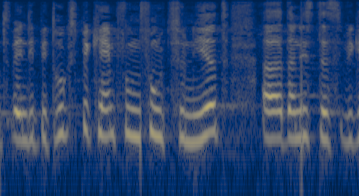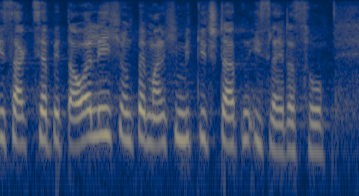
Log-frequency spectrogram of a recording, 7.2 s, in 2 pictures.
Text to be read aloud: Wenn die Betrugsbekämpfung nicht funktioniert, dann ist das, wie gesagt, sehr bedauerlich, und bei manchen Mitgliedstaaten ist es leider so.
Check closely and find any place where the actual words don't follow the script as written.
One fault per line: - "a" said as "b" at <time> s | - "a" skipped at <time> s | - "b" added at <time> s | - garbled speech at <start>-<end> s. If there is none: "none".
- "nicht" skipped at 1.4 s
- "es" skipped at 6.3 s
